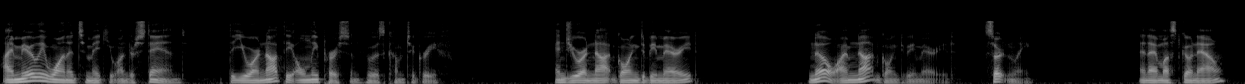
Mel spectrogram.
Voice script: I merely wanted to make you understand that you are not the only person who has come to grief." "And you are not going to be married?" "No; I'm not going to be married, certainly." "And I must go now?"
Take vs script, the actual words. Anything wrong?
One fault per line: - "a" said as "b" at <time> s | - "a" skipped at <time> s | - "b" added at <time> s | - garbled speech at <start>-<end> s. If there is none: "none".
none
